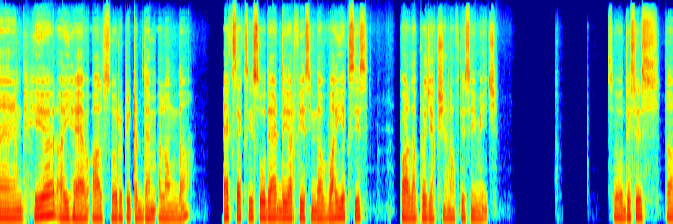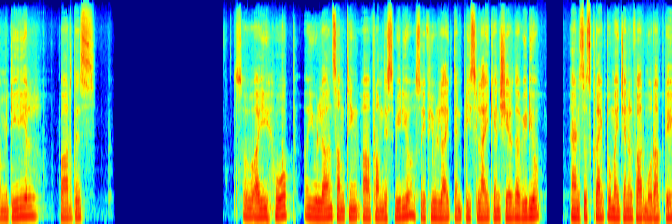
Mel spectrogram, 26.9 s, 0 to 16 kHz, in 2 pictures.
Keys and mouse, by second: 2.2-3.1 drag, 4.7 middle click, 8.4 alt+a, 9.1-11.2 middle drag, 11.6 z, 12.6 click, 13.8 click, 14.6 click, 18.1 click, 19.4 alt+a, 19.4-26.6 drag.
